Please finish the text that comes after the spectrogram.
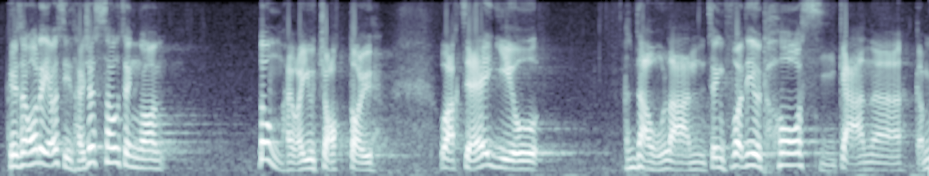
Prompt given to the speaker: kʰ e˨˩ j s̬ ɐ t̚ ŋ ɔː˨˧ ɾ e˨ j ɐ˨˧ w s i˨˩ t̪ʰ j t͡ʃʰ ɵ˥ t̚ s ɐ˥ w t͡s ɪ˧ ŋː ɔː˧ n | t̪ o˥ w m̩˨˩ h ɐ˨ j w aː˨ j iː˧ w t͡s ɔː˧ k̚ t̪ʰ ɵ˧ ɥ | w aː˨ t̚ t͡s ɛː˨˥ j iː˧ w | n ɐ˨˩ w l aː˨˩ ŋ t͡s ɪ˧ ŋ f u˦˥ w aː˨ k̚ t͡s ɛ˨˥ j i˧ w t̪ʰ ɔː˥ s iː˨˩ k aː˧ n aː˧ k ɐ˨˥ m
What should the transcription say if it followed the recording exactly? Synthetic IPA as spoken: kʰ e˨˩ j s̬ ɐ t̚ ŋ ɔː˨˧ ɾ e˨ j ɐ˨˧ w s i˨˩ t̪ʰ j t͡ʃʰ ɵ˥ t̚ s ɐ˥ w t͡s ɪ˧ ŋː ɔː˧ n | t̪ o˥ w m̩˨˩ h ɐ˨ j w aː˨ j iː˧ w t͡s ɔː˧ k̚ t̪ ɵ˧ ɥ | w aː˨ k̚ t͡s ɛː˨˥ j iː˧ w | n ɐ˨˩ w l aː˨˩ n t͡s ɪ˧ ŋ f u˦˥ w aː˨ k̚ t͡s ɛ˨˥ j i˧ w t̪ʰ ɔː˥ s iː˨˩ k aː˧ n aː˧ k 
